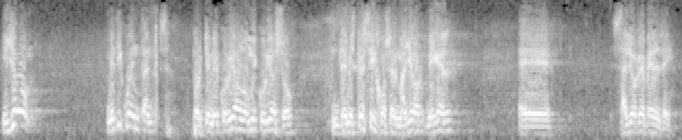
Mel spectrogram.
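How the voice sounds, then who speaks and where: A man's voice: on the high side, lively intonation, unhurried, long pauses, slight background noise. A middle-aged man from Spain, giving an earnest motivational testimony and speaking directly to his audience. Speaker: network marketing speaker. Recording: muffled, lo-fi recording.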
